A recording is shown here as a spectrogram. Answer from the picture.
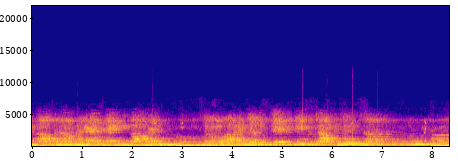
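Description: Young children's choir singing a song together, the voices stopping near the end.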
